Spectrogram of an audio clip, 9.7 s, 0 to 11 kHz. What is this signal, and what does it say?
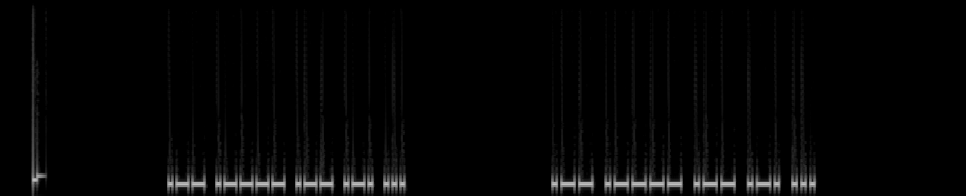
Morse code, heard as a keyed tone, about 29 wpm, 700 Hz. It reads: W1WRS W1WRS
